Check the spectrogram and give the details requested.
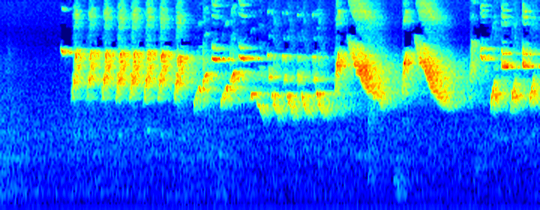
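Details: Champion European goldfinch from Turkey delivering şakşaklı song: long, quick-fire sequences of bright, buzzy chirps, broken by several loud, sweeping downward notes, with brisk twittering continuing to the end.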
